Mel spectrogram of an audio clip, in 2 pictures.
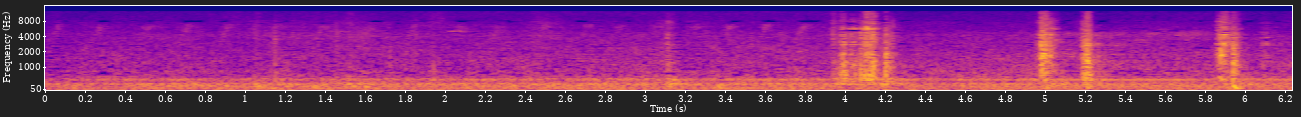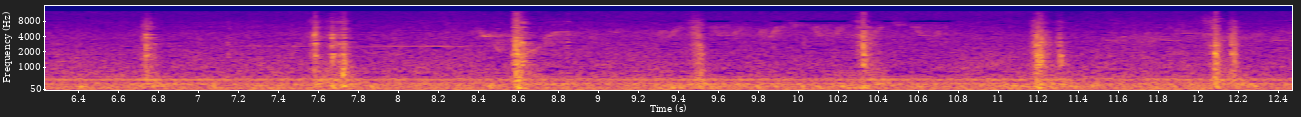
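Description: A hoe strikes stony ground in slow, uneven blows.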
